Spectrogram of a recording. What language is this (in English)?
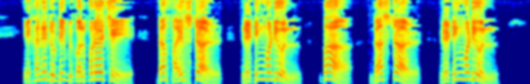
Bangla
